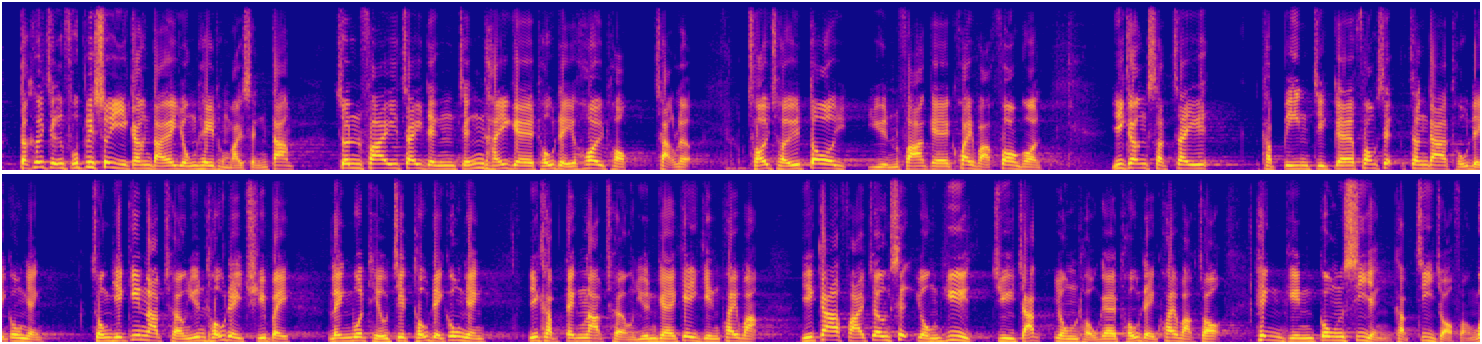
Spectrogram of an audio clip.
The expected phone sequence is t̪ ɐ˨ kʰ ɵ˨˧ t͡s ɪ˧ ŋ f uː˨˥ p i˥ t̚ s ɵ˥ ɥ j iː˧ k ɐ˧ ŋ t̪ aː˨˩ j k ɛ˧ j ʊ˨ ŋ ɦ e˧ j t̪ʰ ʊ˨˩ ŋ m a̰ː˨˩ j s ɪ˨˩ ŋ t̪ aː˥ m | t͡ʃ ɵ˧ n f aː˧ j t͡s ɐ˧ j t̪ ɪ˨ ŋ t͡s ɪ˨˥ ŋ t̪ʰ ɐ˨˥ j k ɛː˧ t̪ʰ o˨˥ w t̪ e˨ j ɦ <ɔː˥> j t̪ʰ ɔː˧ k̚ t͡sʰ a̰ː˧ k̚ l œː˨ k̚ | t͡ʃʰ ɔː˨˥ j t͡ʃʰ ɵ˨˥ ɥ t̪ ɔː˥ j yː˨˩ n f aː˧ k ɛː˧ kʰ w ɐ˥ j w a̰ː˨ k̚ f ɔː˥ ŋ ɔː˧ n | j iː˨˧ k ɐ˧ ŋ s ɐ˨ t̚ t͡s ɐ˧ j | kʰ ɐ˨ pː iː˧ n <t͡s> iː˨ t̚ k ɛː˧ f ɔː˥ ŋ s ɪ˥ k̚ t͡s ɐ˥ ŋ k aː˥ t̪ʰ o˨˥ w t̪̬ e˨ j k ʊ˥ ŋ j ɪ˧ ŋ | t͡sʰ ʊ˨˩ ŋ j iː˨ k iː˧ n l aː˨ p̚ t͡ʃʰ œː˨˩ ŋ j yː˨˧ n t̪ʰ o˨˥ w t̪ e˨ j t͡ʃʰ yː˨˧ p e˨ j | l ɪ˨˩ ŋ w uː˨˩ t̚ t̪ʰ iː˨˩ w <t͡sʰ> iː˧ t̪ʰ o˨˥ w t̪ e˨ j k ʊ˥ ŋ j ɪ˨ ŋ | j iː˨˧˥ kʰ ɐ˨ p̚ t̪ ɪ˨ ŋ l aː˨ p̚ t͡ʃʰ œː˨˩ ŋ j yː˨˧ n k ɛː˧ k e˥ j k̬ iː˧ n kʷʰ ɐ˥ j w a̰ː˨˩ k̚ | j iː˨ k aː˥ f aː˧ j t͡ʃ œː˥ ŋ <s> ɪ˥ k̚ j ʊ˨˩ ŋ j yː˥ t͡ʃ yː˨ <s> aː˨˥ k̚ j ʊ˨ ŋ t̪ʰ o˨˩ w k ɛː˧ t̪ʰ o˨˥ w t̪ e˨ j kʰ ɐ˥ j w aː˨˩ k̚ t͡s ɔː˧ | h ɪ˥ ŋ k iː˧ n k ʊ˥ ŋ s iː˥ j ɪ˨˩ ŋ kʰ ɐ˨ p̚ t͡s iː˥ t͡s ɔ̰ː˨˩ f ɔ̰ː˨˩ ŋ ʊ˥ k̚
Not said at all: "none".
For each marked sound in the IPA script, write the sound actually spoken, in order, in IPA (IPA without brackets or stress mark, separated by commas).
ɔː˥, t͡s, t͡s, s, t͡s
